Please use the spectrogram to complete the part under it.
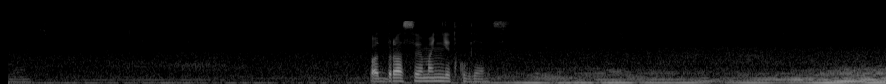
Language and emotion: Russian, neutral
